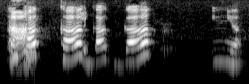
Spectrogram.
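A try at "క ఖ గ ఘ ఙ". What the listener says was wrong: క ఖ మీరు కొంచెం ఒత్తు పలకండి, మహా ప్రాణాక్షరాలు కదా. క ఖ గ ఘ జ్ఞ జ్ఞ. గ ఘ ఘ అలా అనాలి.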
